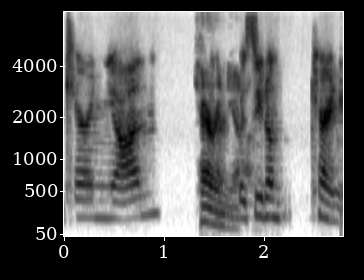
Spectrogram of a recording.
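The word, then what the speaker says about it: Carignan: young so the erin the g is kind of siren or it's like a glide i think you would say like caring young karen yes you don't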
